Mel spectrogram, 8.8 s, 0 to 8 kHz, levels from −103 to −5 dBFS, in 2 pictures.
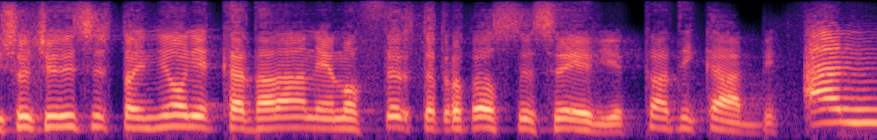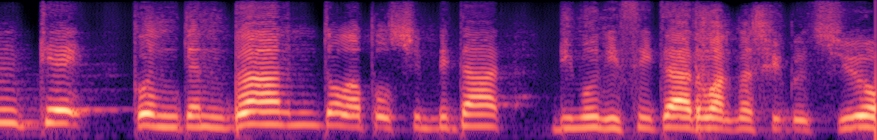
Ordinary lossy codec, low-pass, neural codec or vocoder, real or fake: none; none; codec, 16 kHz, 0.5 kbps, X-Codec, HuBERT features, trained on general audio; fake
